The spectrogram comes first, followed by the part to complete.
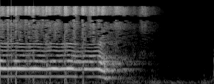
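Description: Handheld shakers rattled fast and hard along with a woman's long, held roar in imitation of a tiger. The voice falls slightly in pitch and stops about a second in; the rattling stops soon after.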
